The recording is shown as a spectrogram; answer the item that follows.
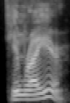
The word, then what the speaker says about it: Rahir: So let's welcome to the show, Kim Rahir. Hi there. That was perfect. That's exactly how my name is pronounced.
